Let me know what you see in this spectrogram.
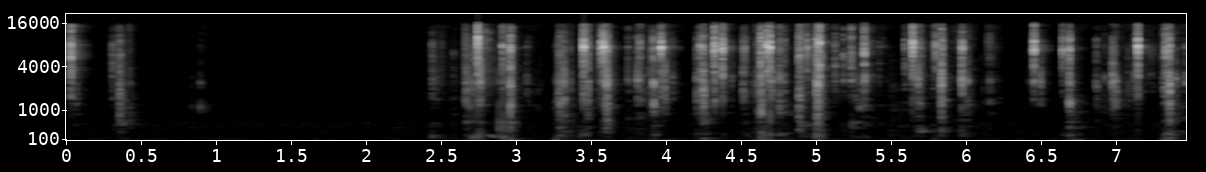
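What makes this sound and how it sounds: Fingertips press and tap the keys of a backlit mechanical keyboard with plastic keycaps. A few isolated clicks come first, then a pause of nearly two seconds, then a run of quick typing. Each click is short, dry and bright, with almost no low end and no ring.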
